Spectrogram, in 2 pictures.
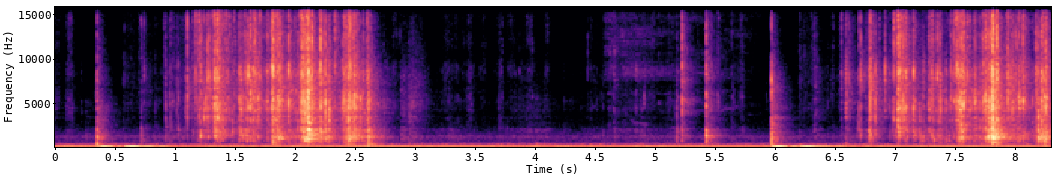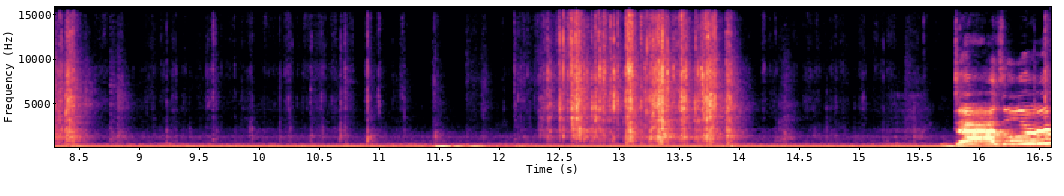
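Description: Hockey card pack wrappers crinkling and tearing open three times, about five seconds apart, with faint taps of cards being handled in between.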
